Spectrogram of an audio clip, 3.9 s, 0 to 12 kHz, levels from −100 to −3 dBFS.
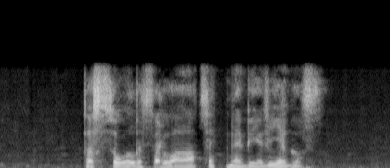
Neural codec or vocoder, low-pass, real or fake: codec, 16 kHz, 4 kbps, FreqCodec, smaller model; 7.2 kHz; fake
